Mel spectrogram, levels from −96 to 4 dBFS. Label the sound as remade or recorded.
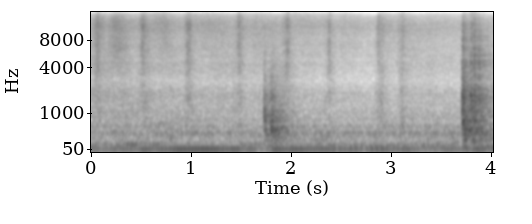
recorded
